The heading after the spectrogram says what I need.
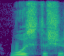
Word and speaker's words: Worcestershire: Why did you even need all of those other letters in there if you're going to say Worcester? But here we are. Now you know how to say Worcestershire sauce.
